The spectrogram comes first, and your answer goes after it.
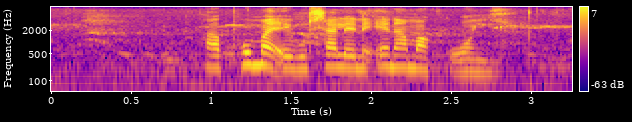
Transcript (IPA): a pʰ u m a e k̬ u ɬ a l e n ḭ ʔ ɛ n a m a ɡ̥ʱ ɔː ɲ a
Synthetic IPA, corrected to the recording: a pʰ u m a e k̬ u ɬ a l e n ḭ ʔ ɛ n a m a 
